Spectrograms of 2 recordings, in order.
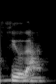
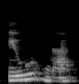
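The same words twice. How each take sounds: First: Said in the usual way. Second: "ciudad" as ciu-dad; two separate syllables. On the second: Shown as a demonstration. Teacher dividing the word, two-syllable "ciudad". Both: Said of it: "dos sílabas".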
